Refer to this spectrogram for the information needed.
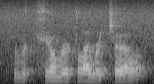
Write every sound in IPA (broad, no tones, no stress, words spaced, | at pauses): və˞kxʲɔ və˞klˠiwə˞ cʰəlˠ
